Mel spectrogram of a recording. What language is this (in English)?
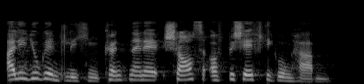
German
